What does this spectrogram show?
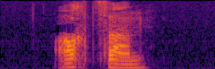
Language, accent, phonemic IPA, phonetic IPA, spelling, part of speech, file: Armenian, Eastern Armenian, /ɑχˈt͡sʰɑn/, [ɑχt͡sʰɑ́n], աղցան, noun, Hy-աղցան.ogg
- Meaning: salad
